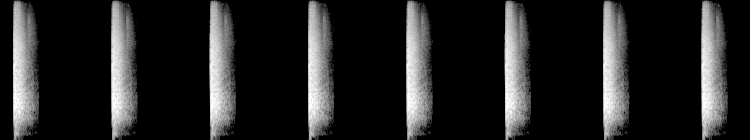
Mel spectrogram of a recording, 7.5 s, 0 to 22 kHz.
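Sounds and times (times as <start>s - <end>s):
handclap at 122 bpm: 0.1s - 0.4s, 1.1s - 1.4s, 2.1s - 2.4s, 3.1s - 3.4s, 4.1s - 4.3s, 5.1s - 5.3s, 6.0s - 6.3s, 7.0s - 7.3s.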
